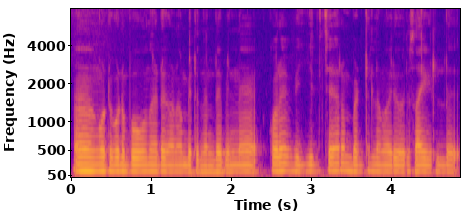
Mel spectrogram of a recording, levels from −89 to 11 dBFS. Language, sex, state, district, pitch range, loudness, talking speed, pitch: Malayalam, male, Kerala, Wayanad, 115-125 Hz, -15 LUFS, 185 wpm, 120 Hz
